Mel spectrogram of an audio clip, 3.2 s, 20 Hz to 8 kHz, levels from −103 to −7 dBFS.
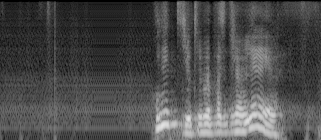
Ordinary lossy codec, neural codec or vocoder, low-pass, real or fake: none; codec, 16 kHz, 1 kbps, FreqCodec, smaller model; none; fake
